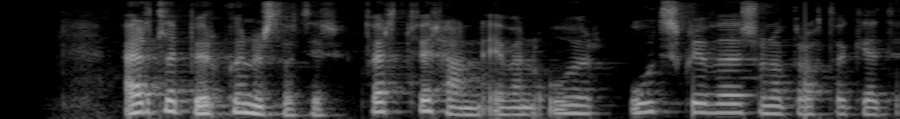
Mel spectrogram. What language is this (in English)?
Icelandic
